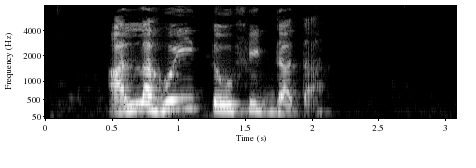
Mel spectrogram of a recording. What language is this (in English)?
Bangla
